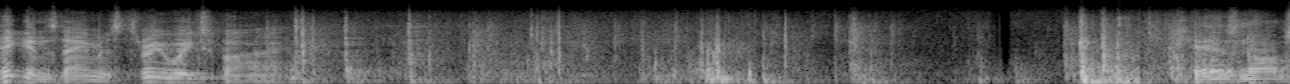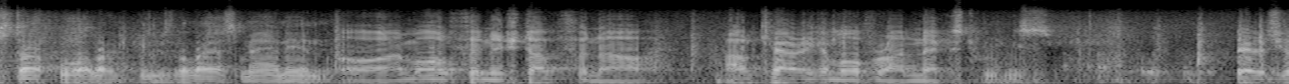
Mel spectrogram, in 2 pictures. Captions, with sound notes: That Higgins dame is three weeks behind. (door thuds shut) - Here's Norm's stop, Walter. He was the last man in. - Oh, I'm all finished up for now. I'll carry him over on next week's.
